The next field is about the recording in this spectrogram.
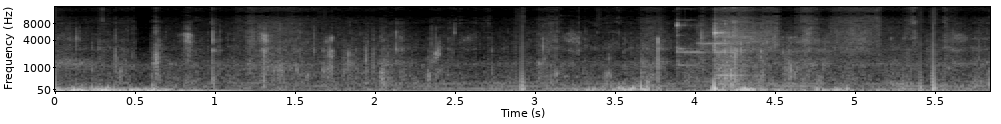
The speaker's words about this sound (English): Fucking chewing over there. It's good pizza, not Mike's.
